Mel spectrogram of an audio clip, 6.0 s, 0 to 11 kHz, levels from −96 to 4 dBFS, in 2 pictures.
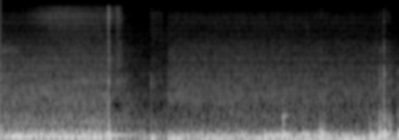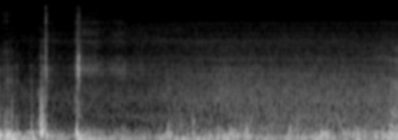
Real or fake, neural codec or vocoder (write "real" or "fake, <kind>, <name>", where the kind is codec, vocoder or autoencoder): fake, vocoder, Vocos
